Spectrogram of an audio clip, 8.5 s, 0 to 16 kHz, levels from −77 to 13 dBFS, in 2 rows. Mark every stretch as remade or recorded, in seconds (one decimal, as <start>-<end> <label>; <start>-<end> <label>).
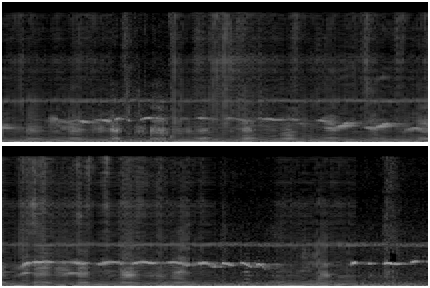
0.0-1.1 remade; 1.1-1.7 recorded; 1.7-6.4 remade; 6.4-7.0 recorded; 7.0-7.8 remade; 7.8-8.5 recorded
